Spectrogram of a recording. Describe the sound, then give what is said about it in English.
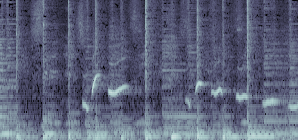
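Someone whistles a bright, wandering, clear melody over a steady rhythmic backing of plucked low notes and regular percussive hits. “All right, keep it going. I'll whistle.”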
